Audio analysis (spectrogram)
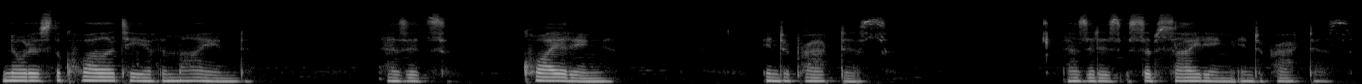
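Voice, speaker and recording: Slow, low, soothing woman guiding meditation. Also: flat delivery, warm tone. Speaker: yoga and meditation teacher. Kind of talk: guided meditation.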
